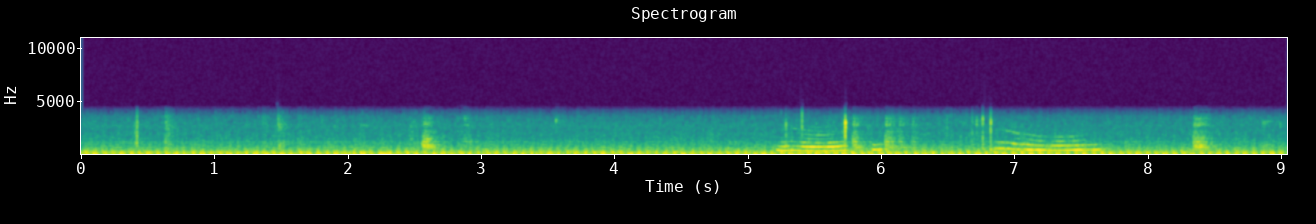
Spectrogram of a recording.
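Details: Four-month-old Bengal kitten checking out a sink indoors, giving two short harmonic meows a second apart, the second bending up then down, over a constant broadband hiss with scattered clicks and taps.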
